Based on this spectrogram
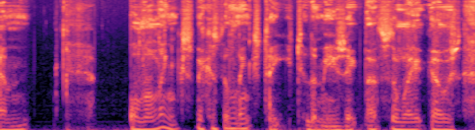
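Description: Noticeable background noise runs behind this speaker. The intonation is lively and the pace fairly quick. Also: man. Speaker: radio DJ. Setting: radio studio broadcast. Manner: warm, plain-spoken enthusiast who praises tracks as brilliant and fantastic.

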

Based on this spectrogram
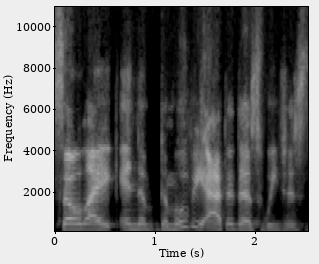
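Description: A bright, sharp voice with an American accent at a moderate pace, with fairly even intonation over a quiet background. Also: woman. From Michigan. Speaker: filmmaker. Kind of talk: casual interview chat.

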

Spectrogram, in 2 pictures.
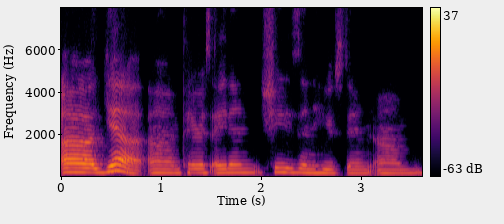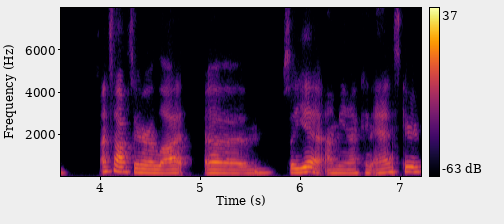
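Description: With an American accent, a woman speaks in an ordinary speaking voice of fairly low pitch, at a fairly slow pace with ordinary pitch variation over a quiet background. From Charlotte, North Carolina. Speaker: DJ. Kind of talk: casual chat.

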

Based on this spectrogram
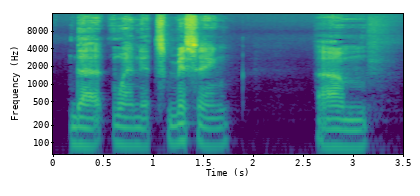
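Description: A man with an American accent, very deep and low in pitch, bright and sharp in tone, monotone and flat, in a dry, close sound with no echo. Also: very clean recording, silent background. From US, grew up partly in India. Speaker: podcaster and storyteller. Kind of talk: interview conversation.

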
